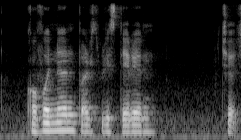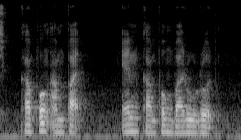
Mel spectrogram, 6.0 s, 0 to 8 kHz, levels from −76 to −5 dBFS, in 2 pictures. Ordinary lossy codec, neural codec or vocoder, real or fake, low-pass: none; none; real; 7.2 kHz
